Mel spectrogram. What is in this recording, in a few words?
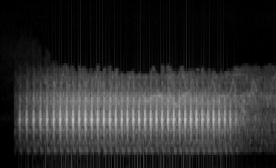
Woodpecker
